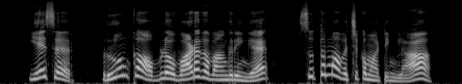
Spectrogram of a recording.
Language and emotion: Tamil, angry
